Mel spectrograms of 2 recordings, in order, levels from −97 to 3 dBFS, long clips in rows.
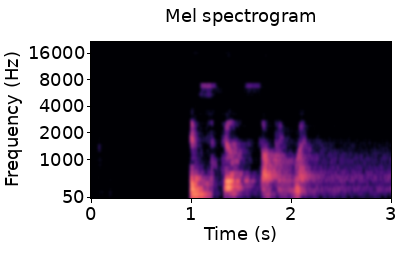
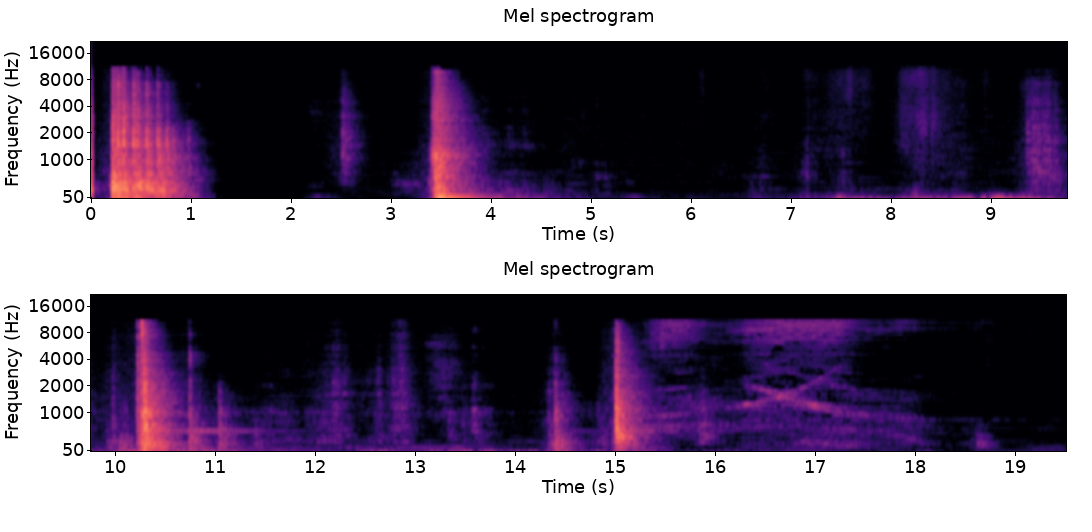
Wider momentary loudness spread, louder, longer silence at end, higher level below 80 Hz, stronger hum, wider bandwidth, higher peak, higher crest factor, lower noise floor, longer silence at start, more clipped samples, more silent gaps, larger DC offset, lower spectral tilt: second, 15 LU vs 27 LU; second, -30 LUFS vs -26 LUFS; second, 0.8 s vs 2.5 s; second, -70 dBFS vs -42 dBFS; neither; second, 7.2 kHz vs 11.5 kHz; second, -10 dBFS vs -6 dBFS; second, 22 dB vs 28 dB; second, -64 dBFS vs -85 dBFS; first, 1 s vs 0.2 s; neither; second, none vs 1.33-2.06 s; neither; first, -10 dB/octave vs -4.5 dB/octave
